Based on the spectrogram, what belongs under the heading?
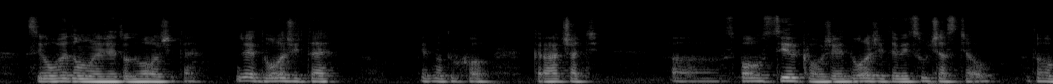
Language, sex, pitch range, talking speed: Slovak, male, 125-140 Hz, 115 wpm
